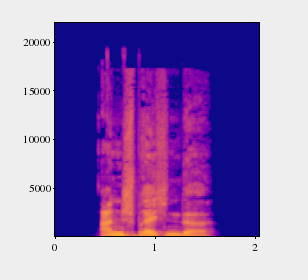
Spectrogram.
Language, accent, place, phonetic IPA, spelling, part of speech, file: German, Germany, Berlin, [ˈanˌʃpʁɛçn̩də], ansprechende, adjective, De-ansprechende.ogg
- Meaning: inflection of ansprechend: 1. strong/mixed nominative/accusative feminine singular 2. strong nominative/accusative plural 3. weak nominative all-gender singular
